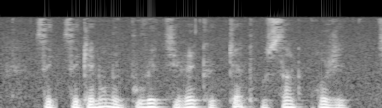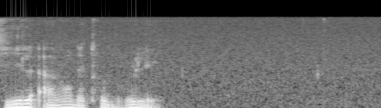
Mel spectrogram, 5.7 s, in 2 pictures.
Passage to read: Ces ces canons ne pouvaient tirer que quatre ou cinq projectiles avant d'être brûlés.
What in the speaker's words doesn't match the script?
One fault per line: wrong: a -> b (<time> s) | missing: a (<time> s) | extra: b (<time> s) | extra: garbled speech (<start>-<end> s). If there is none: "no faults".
no faults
